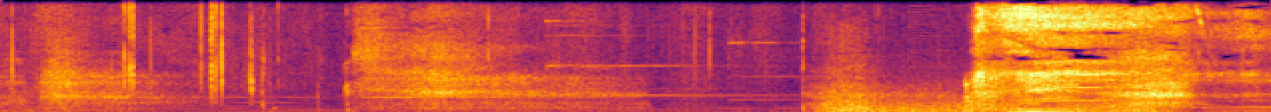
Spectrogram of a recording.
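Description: A person breathes close into a camera microphone; soft background noise gives way to a loud, rough rush of breath that lasts over a second and then eases off.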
